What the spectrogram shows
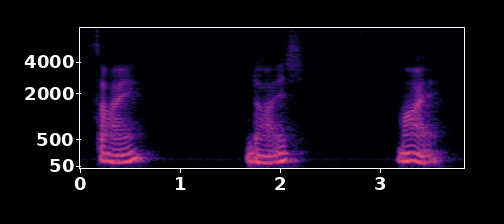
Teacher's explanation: Звук «i». Вимова цього дифтонгу починається з голосного звуку «a», що переходить у голосний звук «і». Звучить подібно до «I».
